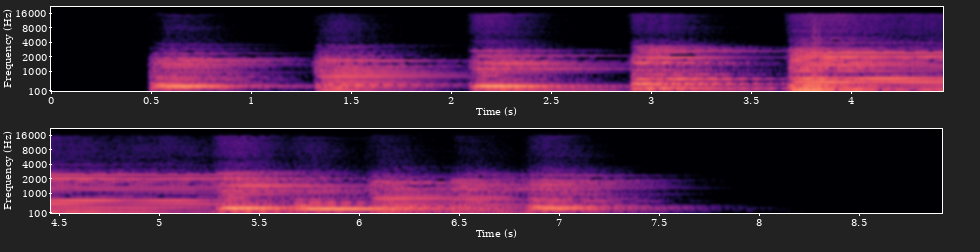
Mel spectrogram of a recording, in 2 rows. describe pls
A music effect I made on my piano. The 101 Sound FX Collection.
